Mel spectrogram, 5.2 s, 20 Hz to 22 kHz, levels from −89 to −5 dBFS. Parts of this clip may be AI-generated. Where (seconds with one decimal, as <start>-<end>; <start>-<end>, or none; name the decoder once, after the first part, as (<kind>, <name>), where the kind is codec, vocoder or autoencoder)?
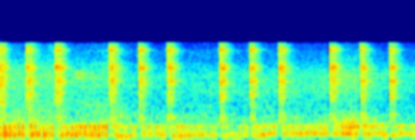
1.1-3.4 (vocoder, WaveNeXt)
